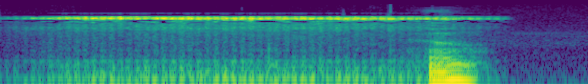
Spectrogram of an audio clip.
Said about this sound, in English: Snake. Here's a snake sound.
